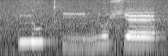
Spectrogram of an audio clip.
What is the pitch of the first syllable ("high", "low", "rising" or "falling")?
high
